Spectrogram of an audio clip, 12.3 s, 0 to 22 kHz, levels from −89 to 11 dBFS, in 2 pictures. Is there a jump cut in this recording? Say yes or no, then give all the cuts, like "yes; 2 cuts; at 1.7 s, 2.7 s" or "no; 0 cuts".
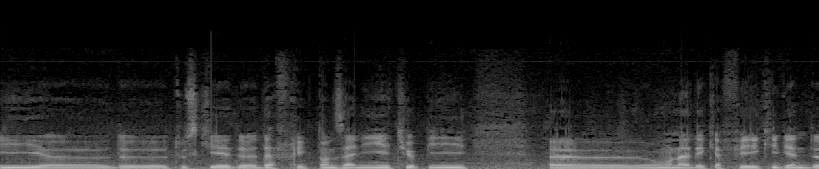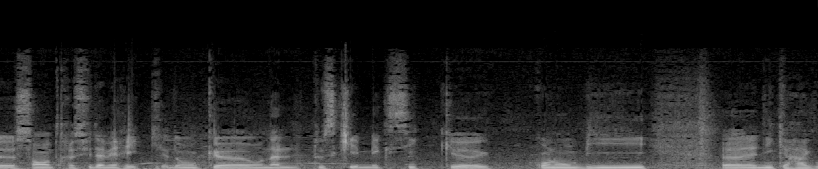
no; 0 cuts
